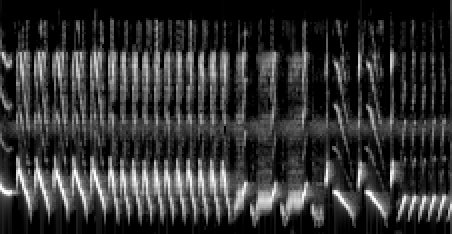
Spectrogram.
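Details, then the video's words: Long canary song meant for tutoring young canaries and birds that have stopped singing: rapid series of downward-sweeping whistles, about three per second, shifting into varied slurred notes and a closing fast repeated phrase. "SUARA BURUNG Kenari GACOR PANJANG INI Cocok untuk Masteran KENARI PAUD dan Kenari Macet BUNYI"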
